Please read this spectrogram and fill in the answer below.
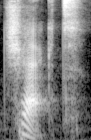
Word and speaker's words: checked: The ED is pronounced as a T when it comes after an unvoiced consonant. In this case, we have the K. So, checked.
